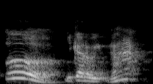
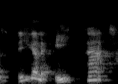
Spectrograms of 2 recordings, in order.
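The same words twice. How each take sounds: First: High-pitched revolted "Oh", then THAT stressed; disgusted. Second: High, soft incredulous question, EAT lifted; emphasis on EAT. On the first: Acted. Someone eyeing a haggis on somebody's plate, high disgusted disbelief. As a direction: recoil in exaggerated disgust, voice shooting up. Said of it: "How disgusting". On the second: Shown as a demonstration. Teacher showing emphasis on the verb, EAT high and stressed. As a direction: lift EAT high in disbelief. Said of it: "Emphasis on the verb".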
